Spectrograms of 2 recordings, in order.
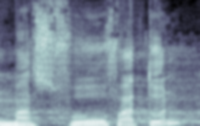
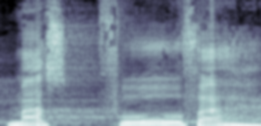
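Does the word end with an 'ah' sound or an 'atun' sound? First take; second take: atun; ah. First: The word ends with a full 'atun' syllable. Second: The word ends with a short 'ah' sound. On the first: The speaker calls it wrong. "bukan masfufatun" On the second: The speaker calls it right. "tapi masfufah"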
